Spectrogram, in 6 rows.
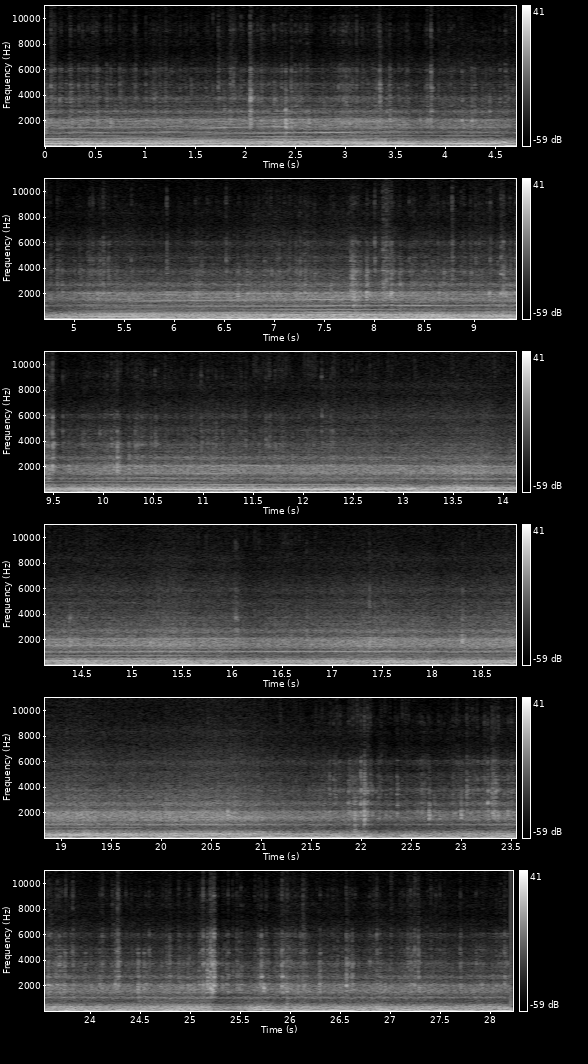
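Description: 2003 Nissan 350Z's V6 with a Nismo cat-back exhaust heard from inside the cabin under hard acceleration on track: the engine note climbs in pitch through the gears in the first several seconds, then holds steady for a long stretch, over heavy road and wind rumble.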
